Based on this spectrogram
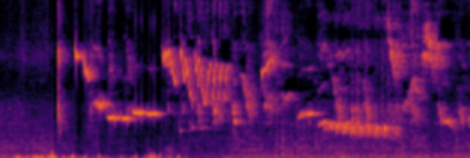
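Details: Javan sunbird in fast song: high sweeping chirps and rapid trilled notes, then a longer buzzy level trill, with low thumping noises at the start.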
